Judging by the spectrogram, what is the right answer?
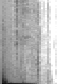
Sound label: Footsteps Wood Run; The Town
